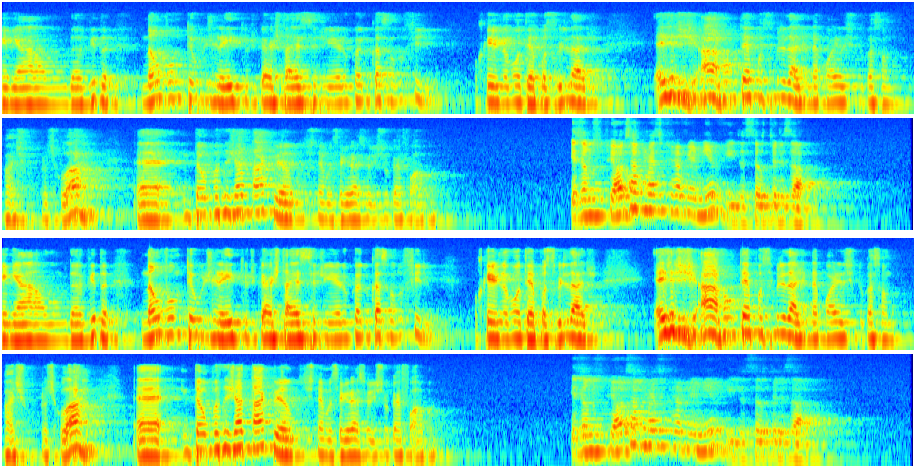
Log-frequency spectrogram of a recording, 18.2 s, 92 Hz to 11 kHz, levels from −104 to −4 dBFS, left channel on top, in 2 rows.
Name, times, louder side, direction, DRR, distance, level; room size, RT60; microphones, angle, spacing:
voice 1, 0.0-4.3 4.7-13.5, right 4 dB, 55° right, 12 dB, 0.4 m, -27 dB
voice 2, 14.8-17.1, left 2 dB, 80° left, 7 dB, 0.7 m, -29 dB
7.3 x 3.4 x 6.0 m, 1.2 s
head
